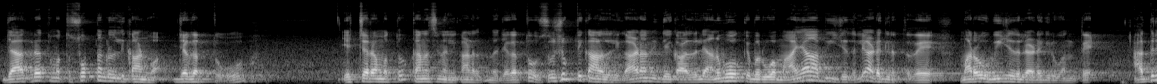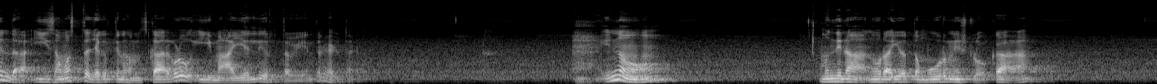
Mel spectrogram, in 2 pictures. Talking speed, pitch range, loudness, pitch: 100 wpm, 115-130 Hz, -19 LUFS, 125 Hz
